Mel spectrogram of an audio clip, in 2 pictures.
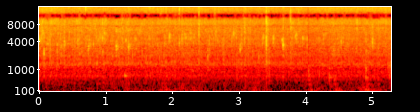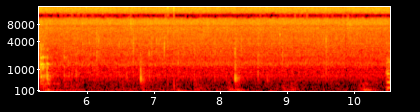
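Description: Onion tipped into a pan of taro stolons (kochur loti) with garlic, frying with a steady soft sizzle, with a few brief clinks and stirring noises over the crackle.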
